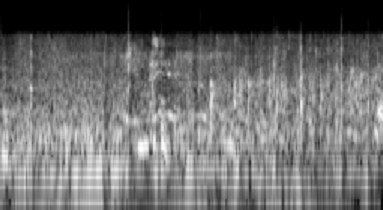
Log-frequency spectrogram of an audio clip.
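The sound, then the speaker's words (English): An audience claps steadily for the whole stretch, a dense, even crackle of many hands with a few sharper individual claps standing out and murmuring voices mixed underneath. “Don't clap in your hand.”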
